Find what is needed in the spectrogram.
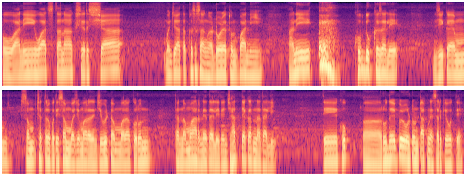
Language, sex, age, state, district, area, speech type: Marathi, male, 30-45, Maharashtra, Osmanabad, rural, spontaneous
